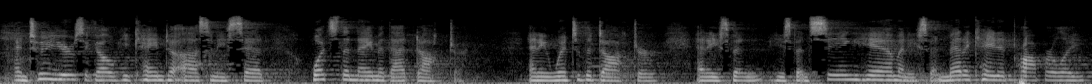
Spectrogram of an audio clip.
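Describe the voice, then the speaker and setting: Someone with an American accent talks at a moderate pace in a monotone, flat voice, with audible room echo and noticeable background noise. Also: woman, medium pitch for a woman. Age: 60s. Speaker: recovering alcoholic speaker. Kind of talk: recovery testimony talk.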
